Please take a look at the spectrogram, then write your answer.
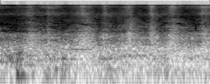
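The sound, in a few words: rubbing to erase writing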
